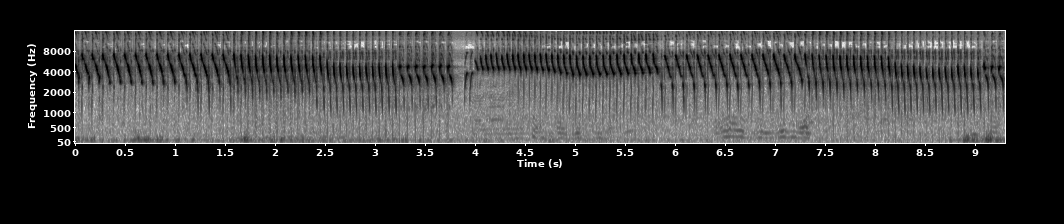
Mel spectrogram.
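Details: Excited canary song for stimulating mating, near-continuous high rolling trills shifting in pitch, broken by one brief pause, with faint low background noise.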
